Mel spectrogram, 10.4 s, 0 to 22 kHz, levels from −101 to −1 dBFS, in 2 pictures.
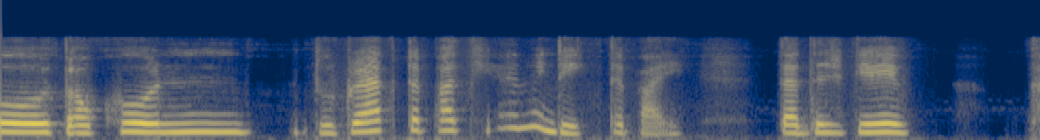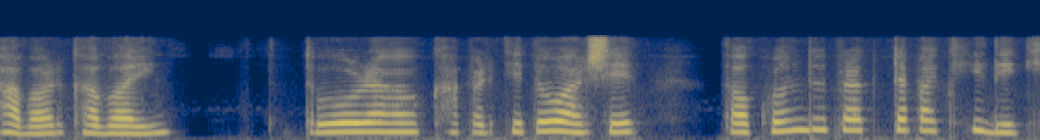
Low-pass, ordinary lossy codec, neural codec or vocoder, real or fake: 7.2 kHz; none; codec, 16 kHz in and 24 kHz out, 0.6 kbps, FocalCodec, streaming, 4096 codes; fake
